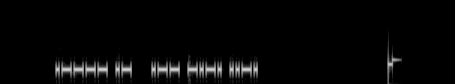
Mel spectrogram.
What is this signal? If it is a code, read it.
Morse code, heard as a keyed tone, about 40 wpm, 700 Hz. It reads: 1A WCF
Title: Field Day Exchanges - 40wpm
